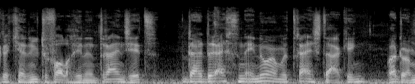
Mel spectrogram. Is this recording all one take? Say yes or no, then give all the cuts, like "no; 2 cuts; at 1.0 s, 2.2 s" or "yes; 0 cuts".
yes; 0 cuts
